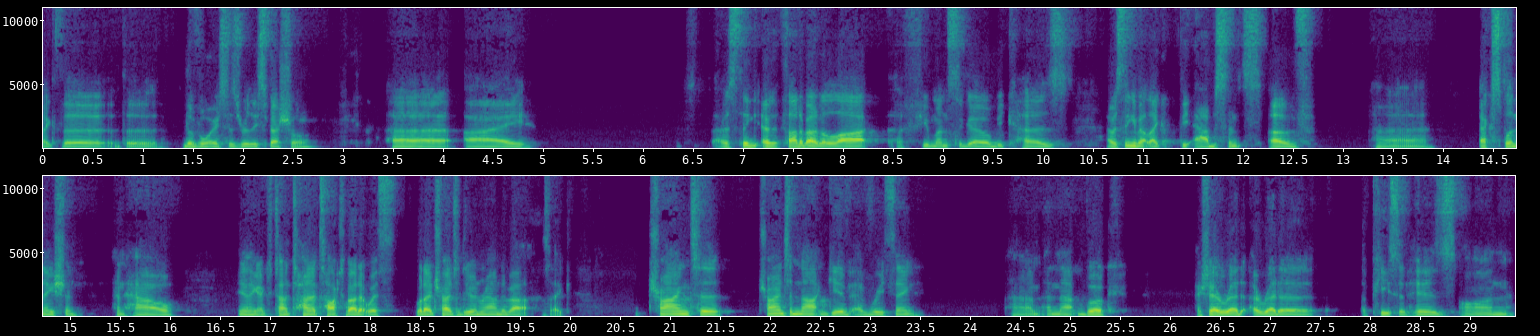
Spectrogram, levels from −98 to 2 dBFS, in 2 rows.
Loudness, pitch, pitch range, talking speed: -22 LUFS, 95 Hz, 95-105 Hz, 155 wpm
